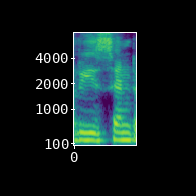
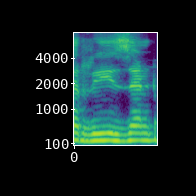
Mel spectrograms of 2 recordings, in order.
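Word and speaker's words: resent: ई एस ई एनटी इसको हमने रिसेंट नहीं पढ़ना रीजेंट पढ़ना है क्योंकि एस से पहले अगर ई आता है और ठीक इस के बाद ई आता है तो इसका उच्चारण ज करते हैं रिजेंट दोस्तों रिजेंट मींस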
